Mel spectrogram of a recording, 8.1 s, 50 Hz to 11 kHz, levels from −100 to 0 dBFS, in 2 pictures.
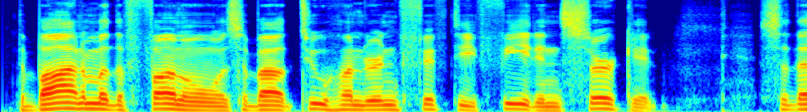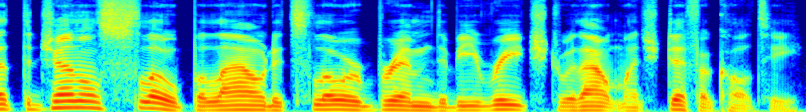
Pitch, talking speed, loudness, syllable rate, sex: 125 Hz, 210 wpm, -19 LUFS, 6.0 syllables/s, male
